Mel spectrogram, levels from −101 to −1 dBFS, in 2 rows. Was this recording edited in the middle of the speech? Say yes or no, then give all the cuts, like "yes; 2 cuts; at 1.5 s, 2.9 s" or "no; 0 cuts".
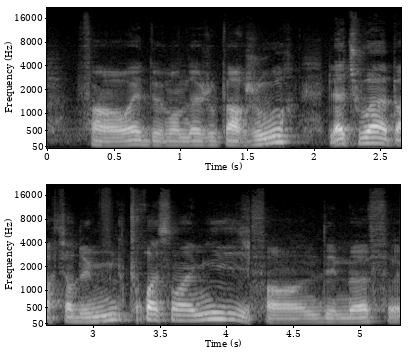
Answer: yes; 2 cuts; at 2.0 s, 4.2 s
